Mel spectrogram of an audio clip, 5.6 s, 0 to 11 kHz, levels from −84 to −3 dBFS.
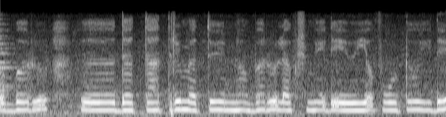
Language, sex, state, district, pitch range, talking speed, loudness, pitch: Kannada, female, Karnataka, Bidar, 210-220 Hz, 75 wpm, -15 LUFS, 215 Hz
